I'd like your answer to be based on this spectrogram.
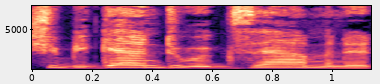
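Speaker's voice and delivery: ordinary delivery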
